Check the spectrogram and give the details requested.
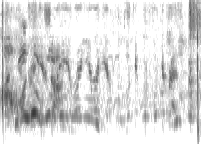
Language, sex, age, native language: Icelandic, male, 9, Icelandic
